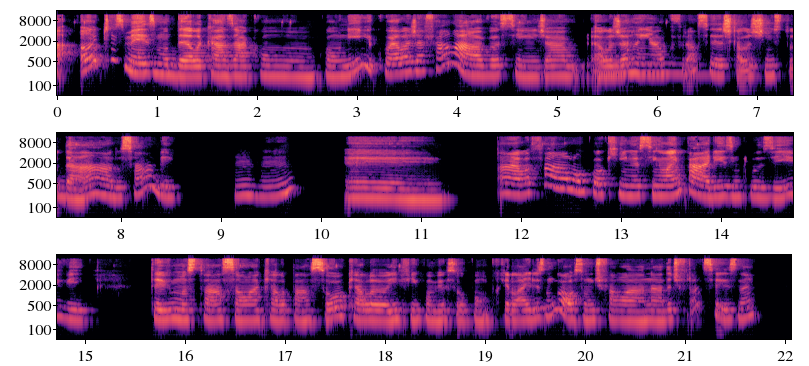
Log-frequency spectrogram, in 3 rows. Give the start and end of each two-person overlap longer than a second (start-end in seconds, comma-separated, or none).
5.3-6.6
